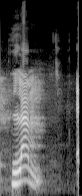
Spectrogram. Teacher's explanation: লাম জিহ্বার আগার কিনারা সামনের ওপরের মারির দাঁতের সঙ্গে লাগা উচ্চারণ হবে লাম।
